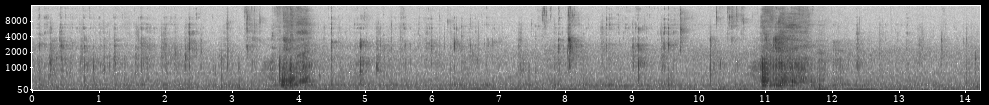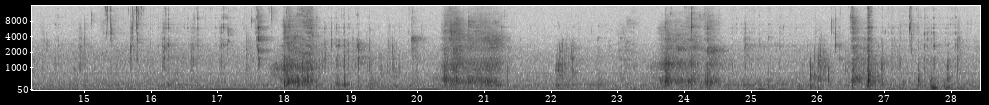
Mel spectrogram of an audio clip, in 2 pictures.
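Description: Close-miked chewing of rice soaked in spicy sauce: wet mouth sounds with scattered small clicks, and about half a dozen louder brief bursts a few seconds apart.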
